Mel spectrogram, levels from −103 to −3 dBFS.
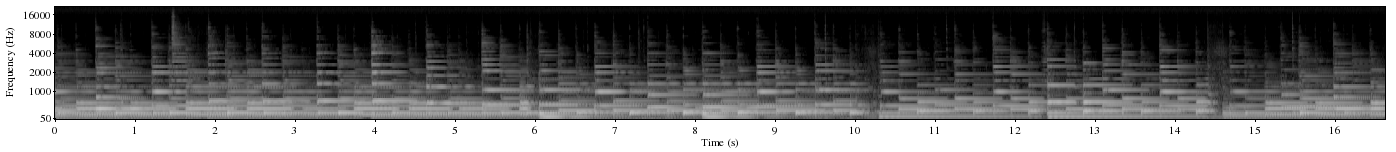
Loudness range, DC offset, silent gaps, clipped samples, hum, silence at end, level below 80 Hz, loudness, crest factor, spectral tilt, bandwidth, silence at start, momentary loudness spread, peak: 3 LU; under 0.1%; none; under 0.1%; none; 0 s; -66 dBFS; -39 LUFS; 14 dB; -8.5 dB/octave; 11 kHz; 0 s; 6 LU; -24 dBFS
